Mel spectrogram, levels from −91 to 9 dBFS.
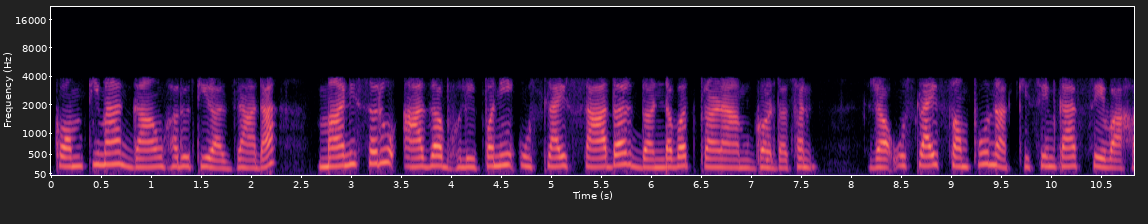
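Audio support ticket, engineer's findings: AMR bit errors, 7.06 to 7.22 s. Speech turns hoarse and gargly for about 0.16 s while pitch and level roughly hold. Probable component: radio link into the AMR decoder. A few percent of the less protected bits flipped, checksum still passed. Misplaced excitation pulses, wrong fine gain and spectrum values. Over a handful of 20 ms frames. Surrounding audio band-limited to 4 kHz, narrowband AMR character consistent with the 12.2 kbps mode.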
